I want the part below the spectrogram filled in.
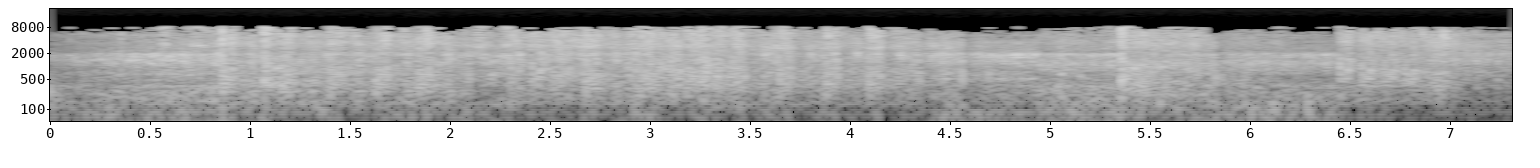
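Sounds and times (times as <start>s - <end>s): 
gunfire at an Afghan forces post in a civilian house: 0.7s - 7.3s.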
